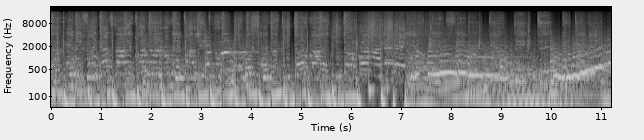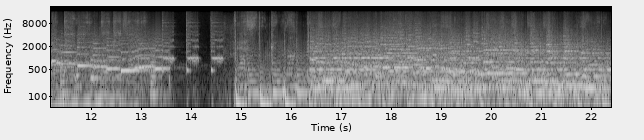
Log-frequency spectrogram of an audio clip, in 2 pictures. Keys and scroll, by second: 5.2 Page_Down, 13.6 Page_Down.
